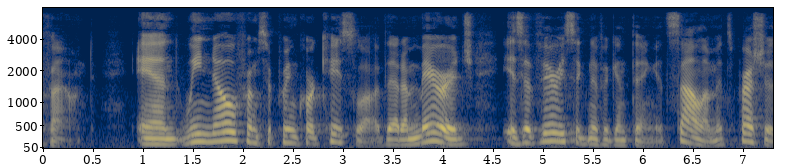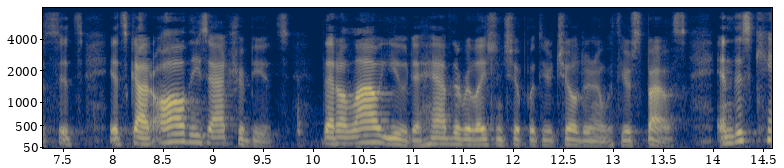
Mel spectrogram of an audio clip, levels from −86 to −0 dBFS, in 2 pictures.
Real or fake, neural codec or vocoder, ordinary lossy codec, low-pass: fake; autoencoder, 48 kHz, 128 numbers a frame, DAC-VAE, trained on Japanese speech; MP3, 48 kbps; 7.2 kHz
